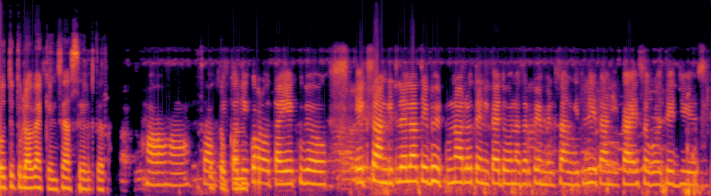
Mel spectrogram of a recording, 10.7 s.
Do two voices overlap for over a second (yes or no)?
no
